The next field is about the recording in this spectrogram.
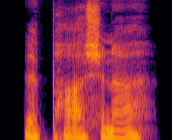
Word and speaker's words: Vipassana: Vipassana is the proper way to say it, in 2012.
